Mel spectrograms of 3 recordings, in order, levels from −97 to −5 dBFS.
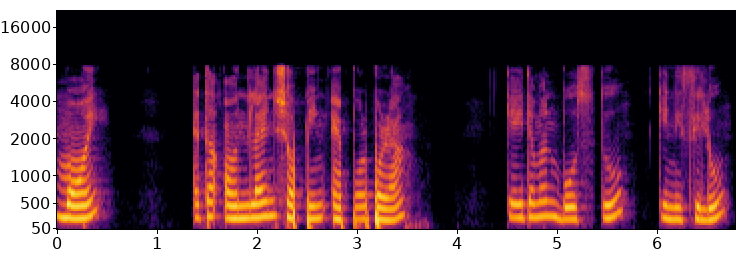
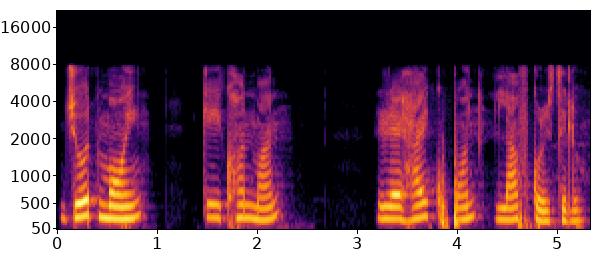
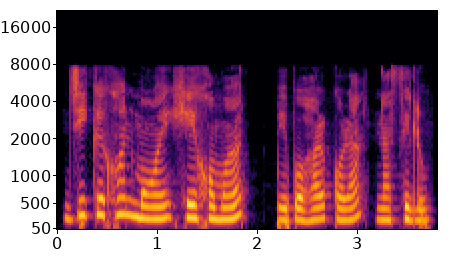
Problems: none marked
